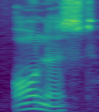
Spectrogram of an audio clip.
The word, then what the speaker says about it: honest: The word honest begins with a vowel sound because the sound of the letter H is silent. Therefore, it is pronounced honest and an is used.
